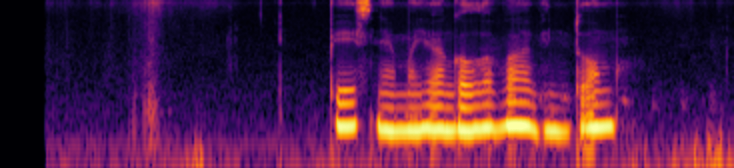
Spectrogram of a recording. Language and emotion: Russian, sad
